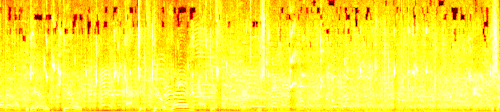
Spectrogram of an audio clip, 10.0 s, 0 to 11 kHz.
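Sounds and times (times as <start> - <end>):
arena crowd hum: 0.0 - 10.0.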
